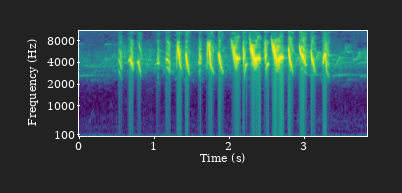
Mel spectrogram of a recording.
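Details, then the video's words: Singing wild American goldfinch: a continuous run of fast, high, chirpy notes delivered about three to four per second, bright twittering that builds and then stops, in otherwise quiet surroundings. "PITASSILGO AMERICANO CANTANDO MUITO NA NATUREZA - CANTO DO PINTASSILGO AMERICANO"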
